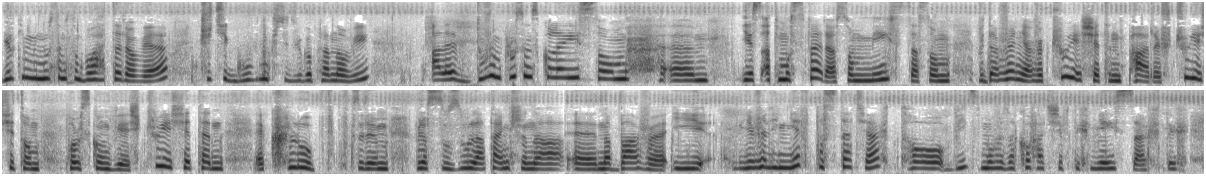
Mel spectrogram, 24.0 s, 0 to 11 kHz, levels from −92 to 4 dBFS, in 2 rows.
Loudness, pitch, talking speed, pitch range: -19 LUFS, 245 Hz, 150 wpm, 225-290 Hz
